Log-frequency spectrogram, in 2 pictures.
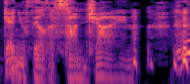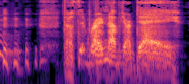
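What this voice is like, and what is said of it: Creepy, spooky demon-like voice. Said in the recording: “I'm trying to make it spooky ... a surprisingly creepy voice you just did there ... that weird demon voice”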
